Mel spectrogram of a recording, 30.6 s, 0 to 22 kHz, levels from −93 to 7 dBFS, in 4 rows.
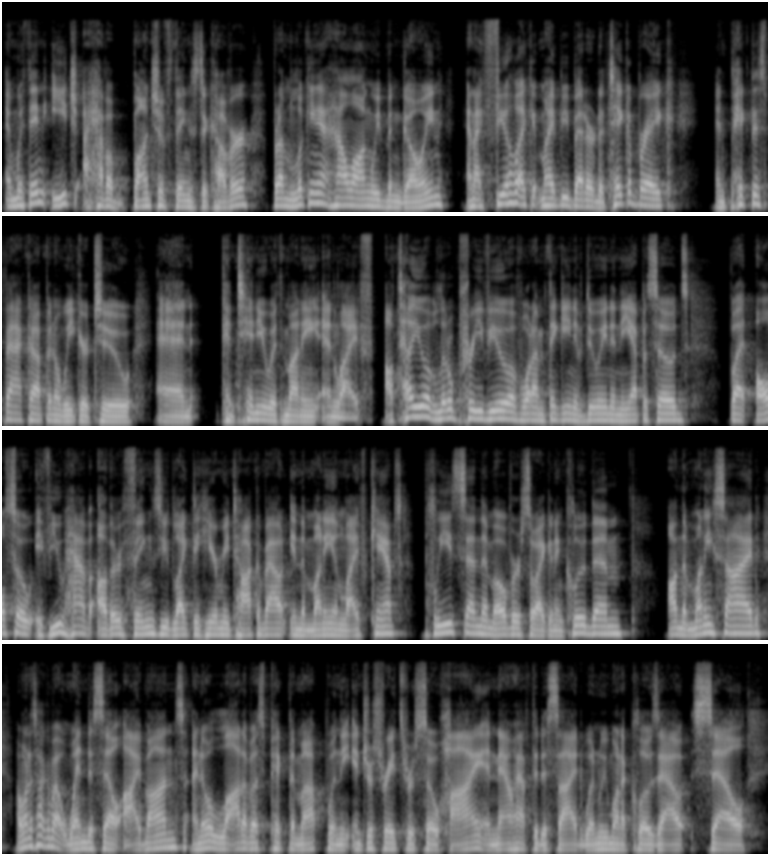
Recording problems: none

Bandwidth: 15 kHz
